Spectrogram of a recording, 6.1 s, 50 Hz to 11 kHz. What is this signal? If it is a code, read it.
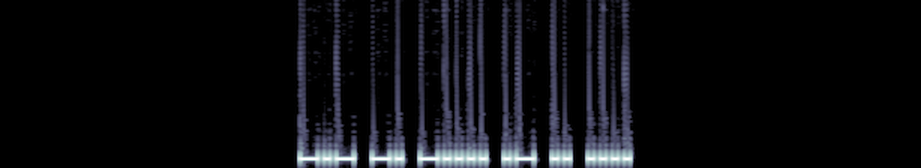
Morse code, heard as a keyed tone, about 30 wpm, 700 Hz. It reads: KN6AIH
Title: USA Call Signs - 6 Characters - Repeated 2x - 30wpm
